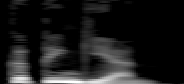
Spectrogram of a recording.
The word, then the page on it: ketinggian: indonesian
